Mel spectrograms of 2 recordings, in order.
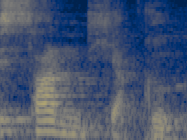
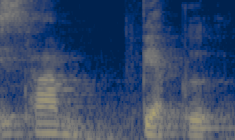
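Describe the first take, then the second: First: The second part starts with an h sound. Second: The second part starts with a b sound. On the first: The speaker calls it wrong. "we don't say sanhyaku" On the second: The speaker calls it right. "we say sanbyaku"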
